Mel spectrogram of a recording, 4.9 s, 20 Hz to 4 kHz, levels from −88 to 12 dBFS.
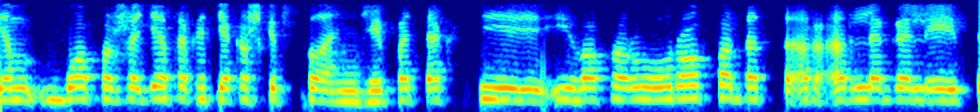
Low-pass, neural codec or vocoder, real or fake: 3.6 kHz; none; real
